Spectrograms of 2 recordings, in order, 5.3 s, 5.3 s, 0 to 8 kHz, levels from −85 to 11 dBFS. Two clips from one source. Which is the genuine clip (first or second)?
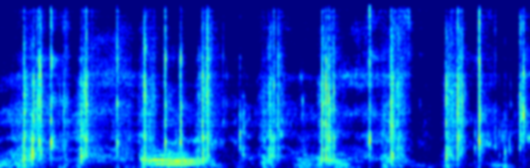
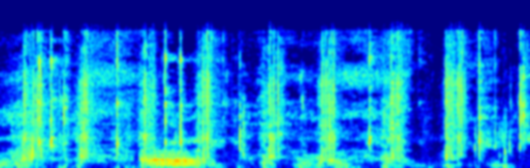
second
